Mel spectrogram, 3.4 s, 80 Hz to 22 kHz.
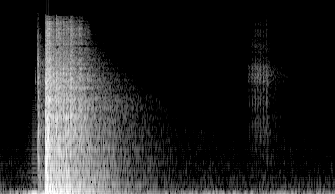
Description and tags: Prison Locks and Doors 2 Door slam
From a set of sounds I recorded at the abandoned derelict Shoreditch Police Station in London.
Recorded with a Zoom H1
Recorded in Summer 2011 by Robert Thomas
doors, latch, lock, locks, London, Police, Prison, scrape, Shoreditch, squeal, Station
